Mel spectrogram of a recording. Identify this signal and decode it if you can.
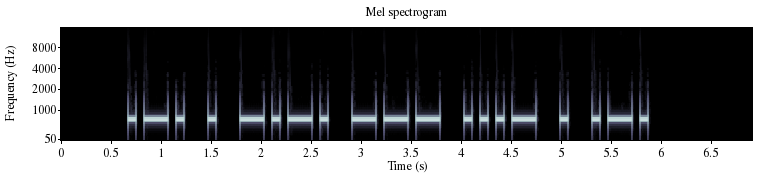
Morse code, heard as a keyed tone, about 15 wpm, 700 Hz. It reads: RECOVER
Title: Top 1751-2000 Words 15wpm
